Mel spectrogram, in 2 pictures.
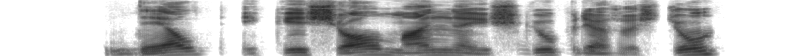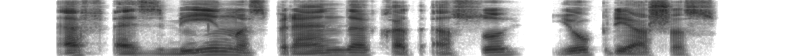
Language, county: Lithuanian, Tauragė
